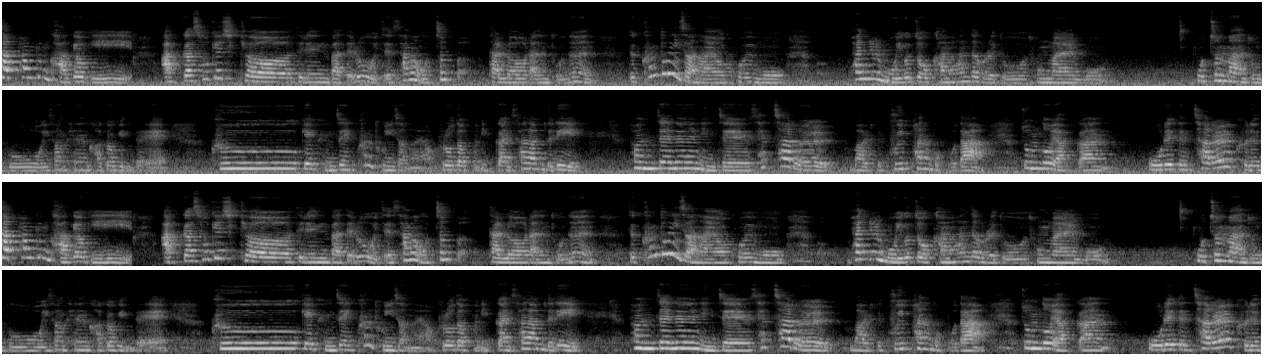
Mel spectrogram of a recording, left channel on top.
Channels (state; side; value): noise; left; rumble, 12 dB below the sound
